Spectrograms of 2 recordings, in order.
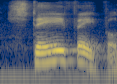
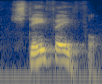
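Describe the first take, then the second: First: Slow it right down, each word weighed; slow earnest repeat. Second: A preacher pressing the point home; urgent exhortation. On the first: Preacher repeating his plea to the church, slow and deliberate. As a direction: let the repeat sink in slowly. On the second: Preacher urging the congregation, forceful and raised. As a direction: punch it out, higher and louder. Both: Acted.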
